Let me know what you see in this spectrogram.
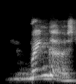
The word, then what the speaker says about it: Ringoes: It's located in, how do you pronounce that, Ringo's? – Ringo's, just like the beetle.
